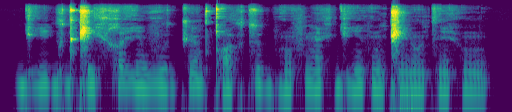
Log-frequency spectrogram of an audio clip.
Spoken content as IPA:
ɡʱiːɡudǁixχi ɦĩwvudt͡ʃõd qʼoxt͡su bʱõfŋæ̃x ɡʱĩːfũǁẽ ɾõ t͡sẽhũ

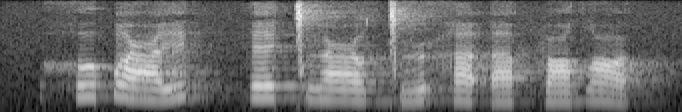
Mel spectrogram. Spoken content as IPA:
hoɓɒʕe | ɛɡ͡ǀə˞ʕo ɡ͡ǀə˞haʔa fudˤə˞

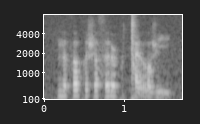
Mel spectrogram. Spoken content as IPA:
nəθʌkʌʃʌ səɾə˞kʊǀæ rɔʒi

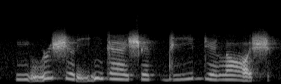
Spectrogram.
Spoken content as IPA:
nṵɹʃə ɾḭŋɡæːʃɾɛt diːdɾʲɛ lɒʃ

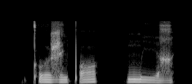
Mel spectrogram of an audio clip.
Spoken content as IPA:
kʼʊʐipʼɔ | miʁ

